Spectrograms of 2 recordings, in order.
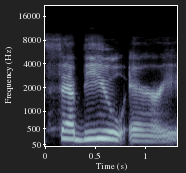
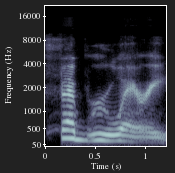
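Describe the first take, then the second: First: The r after the b is left out. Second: The r after the b is clearly pronounced. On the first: The speaker calls it wrong. "not February" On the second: The speaker calls it right. "February has two R's"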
